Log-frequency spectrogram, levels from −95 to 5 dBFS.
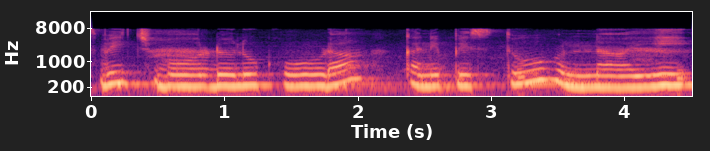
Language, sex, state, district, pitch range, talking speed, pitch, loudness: Telugu, female, Andhra Pradesh, Sri Satya Sai, 215-240 Hz, 80 wpm, 225 Hz, -13 LUFS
